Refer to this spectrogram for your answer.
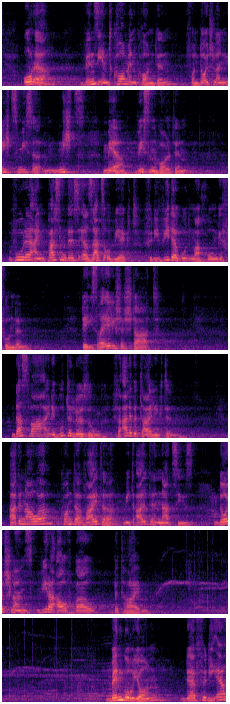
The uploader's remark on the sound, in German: Bei ihrem gemeinsamen Auftritt bei der großen Friedensdemo in Berlin.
